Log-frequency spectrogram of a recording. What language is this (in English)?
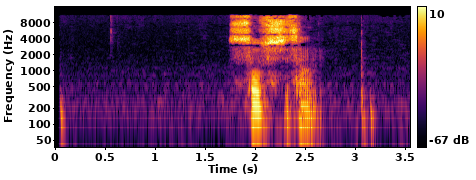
Japanese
